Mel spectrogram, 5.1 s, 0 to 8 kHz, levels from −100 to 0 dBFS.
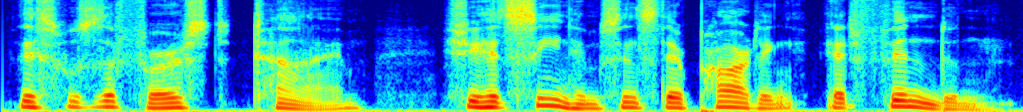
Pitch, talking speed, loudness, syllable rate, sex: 120 Hz, 165 wpm, -19 LUFS, 3.8 syllables/s, male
